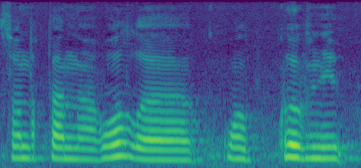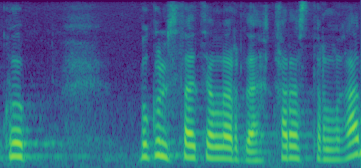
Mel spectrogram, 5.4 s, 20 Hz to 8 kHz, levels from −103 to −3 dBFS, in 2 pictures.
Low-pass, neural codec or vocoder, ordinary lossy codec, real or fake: none; codec, 16 kHz, 16 kbps, FunCodec, trained on LibriTTS, 50 frames a second; none; fake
